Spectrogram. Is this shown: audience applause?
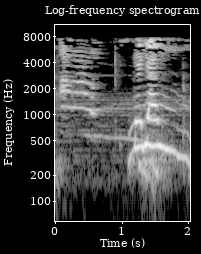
no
